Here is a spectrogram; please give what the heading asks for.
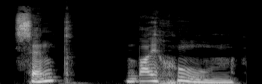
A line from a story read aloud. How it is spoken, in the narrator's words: asked the count in a thick Hungarian accent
